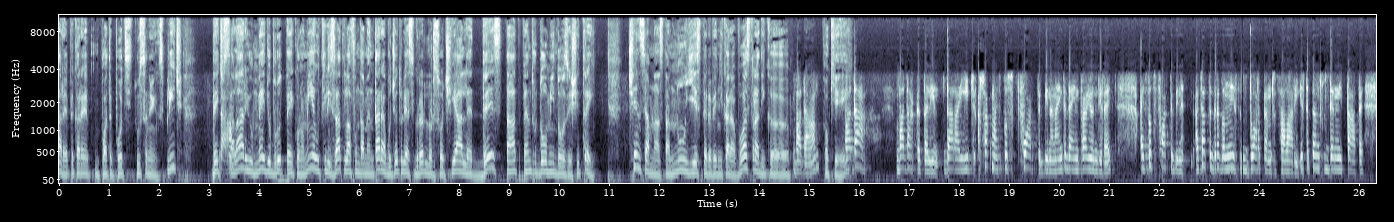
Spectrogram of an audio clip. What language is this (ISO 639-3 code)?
ron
